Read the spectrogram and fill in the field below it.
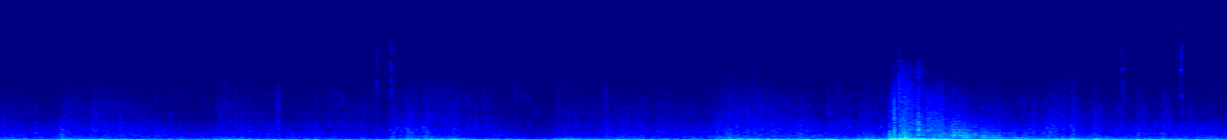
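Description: Warship secondary battery guns fire in a naval battle game as a low, rumbling series of booms under a steady roar, with one heavy, louder blast standing out late.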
